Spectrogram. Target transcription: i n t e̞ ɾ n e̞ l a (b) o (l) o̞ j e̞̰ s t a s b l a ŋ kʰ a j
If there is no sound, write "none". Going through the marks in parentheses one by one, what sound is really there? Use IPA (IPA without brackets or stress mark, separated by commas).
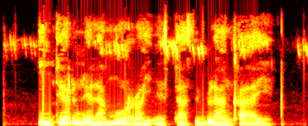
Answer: m, ɾ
